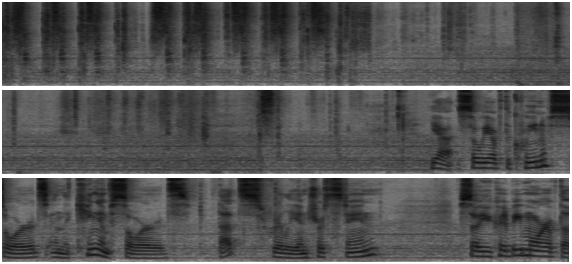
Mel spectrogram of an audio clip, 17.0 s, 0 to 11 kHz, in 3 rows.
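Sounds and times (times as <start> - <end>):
cards being shuffled: 0.0 - 9.2
cards rustling: 0.0 - 9.2.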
